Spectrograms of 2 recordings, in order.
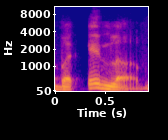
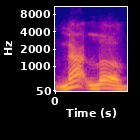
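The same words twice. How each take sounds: First: "in" leaned on in "but in love"; stress on IN. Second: Said in the usual way. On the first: Shown as a demonstration. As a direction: press the word "in" before "love". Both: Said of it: "not love, but in love".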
